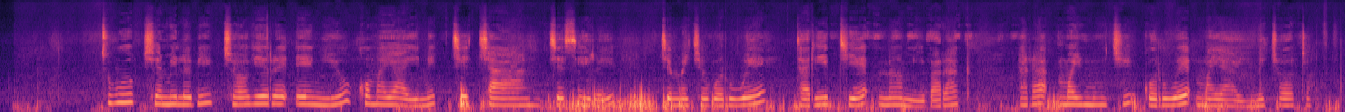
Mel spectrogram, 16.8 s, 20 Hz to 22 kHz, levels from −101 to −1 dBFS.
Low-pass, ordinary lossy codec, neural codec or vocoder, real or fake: none; none; codec, 44.1 kHz, 7.8 kbps, Pupu-Codec; fake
